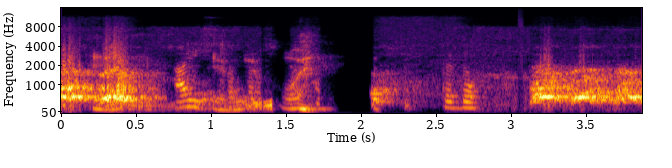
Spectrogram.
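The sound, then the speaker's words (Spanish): A dog barks when someone passes the door, a few sharp yaps and barks mixed in with people talking. “En cuanto pasa alguien por la puerta, ladra, lo siento, espero que no se escuche demasiado.”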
